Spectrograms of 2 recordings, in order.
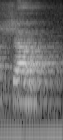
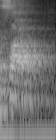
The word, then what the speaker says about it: Syak: Bacanya Syak, jangan Sak.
